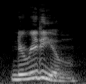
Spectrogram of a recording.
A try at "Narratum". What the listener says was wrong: It's not Neridium because the I is on the other side of the D. It would be Neridium. So it's Narratum. Narratum.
